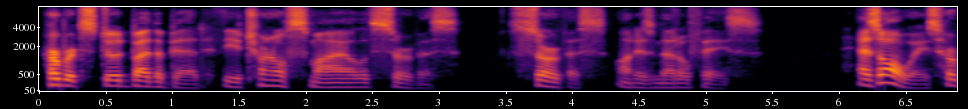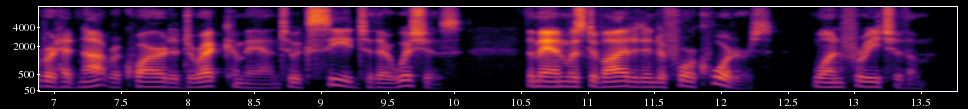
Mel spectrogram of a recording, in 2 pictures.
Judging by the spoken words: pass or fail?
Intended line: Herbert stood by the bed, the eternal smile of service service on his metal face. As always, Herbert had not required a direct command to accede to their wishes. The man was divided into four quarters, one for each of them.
pass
